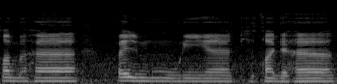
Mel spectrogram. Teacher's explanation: Sebelum saya mewakafkan ayat tersebut, pada ayat pertama dan ayat kedua, pada ayat tabha dan juga qadha terdapat tanda fathatain, dan sebelum kita ingin mewakafkan satu ayat tersebut, kita hanya perlu menyebut mad sepanjang dua harokat saja dan kita tidak perlu menyebut fathatain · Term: mad iwad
